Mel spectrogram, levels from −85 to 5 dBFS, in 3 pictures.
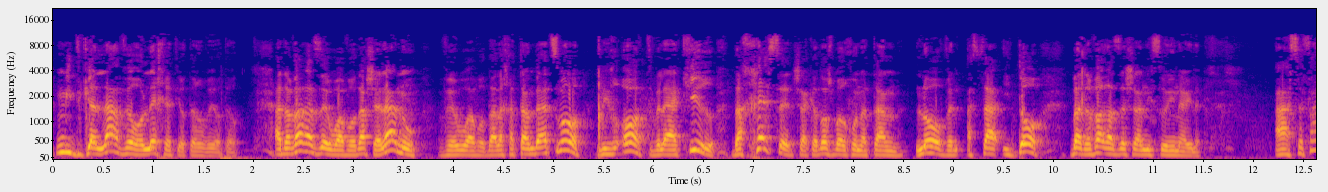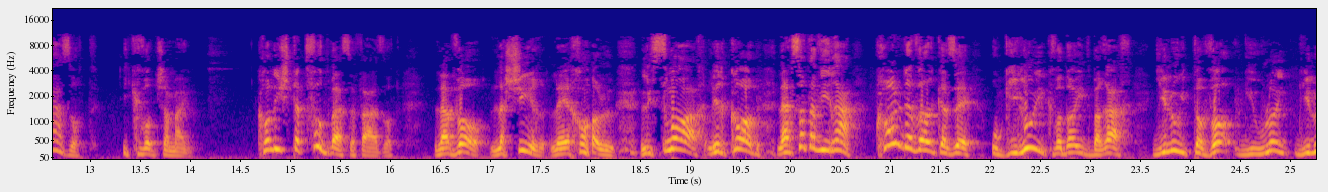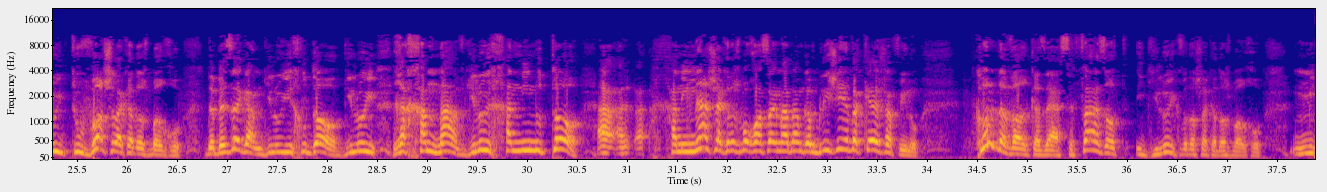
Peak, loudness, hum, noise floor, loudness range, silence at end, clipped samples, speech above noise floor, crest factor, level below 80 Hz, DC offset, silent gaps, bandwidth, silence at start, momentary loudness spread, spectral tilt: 0 dBFS; -13 LUFS; none; -48 dBFS; 4 LU; 0 s; under 0.1%; 35 dB; 12 dB; -46 dBFS; under 0.1%; none; 11.5 kHz; 0.05 s; 10 LU; -6.5 dB/octave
